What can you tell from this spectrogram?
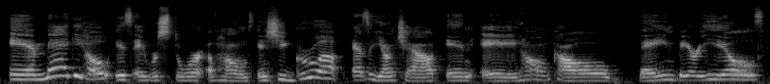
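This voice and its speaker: A book vlogger chats casually with her viewers in a book haul, telling stories conversationally and throwing out rhetorical questions. Her mid-range voice is bright and forceful.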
